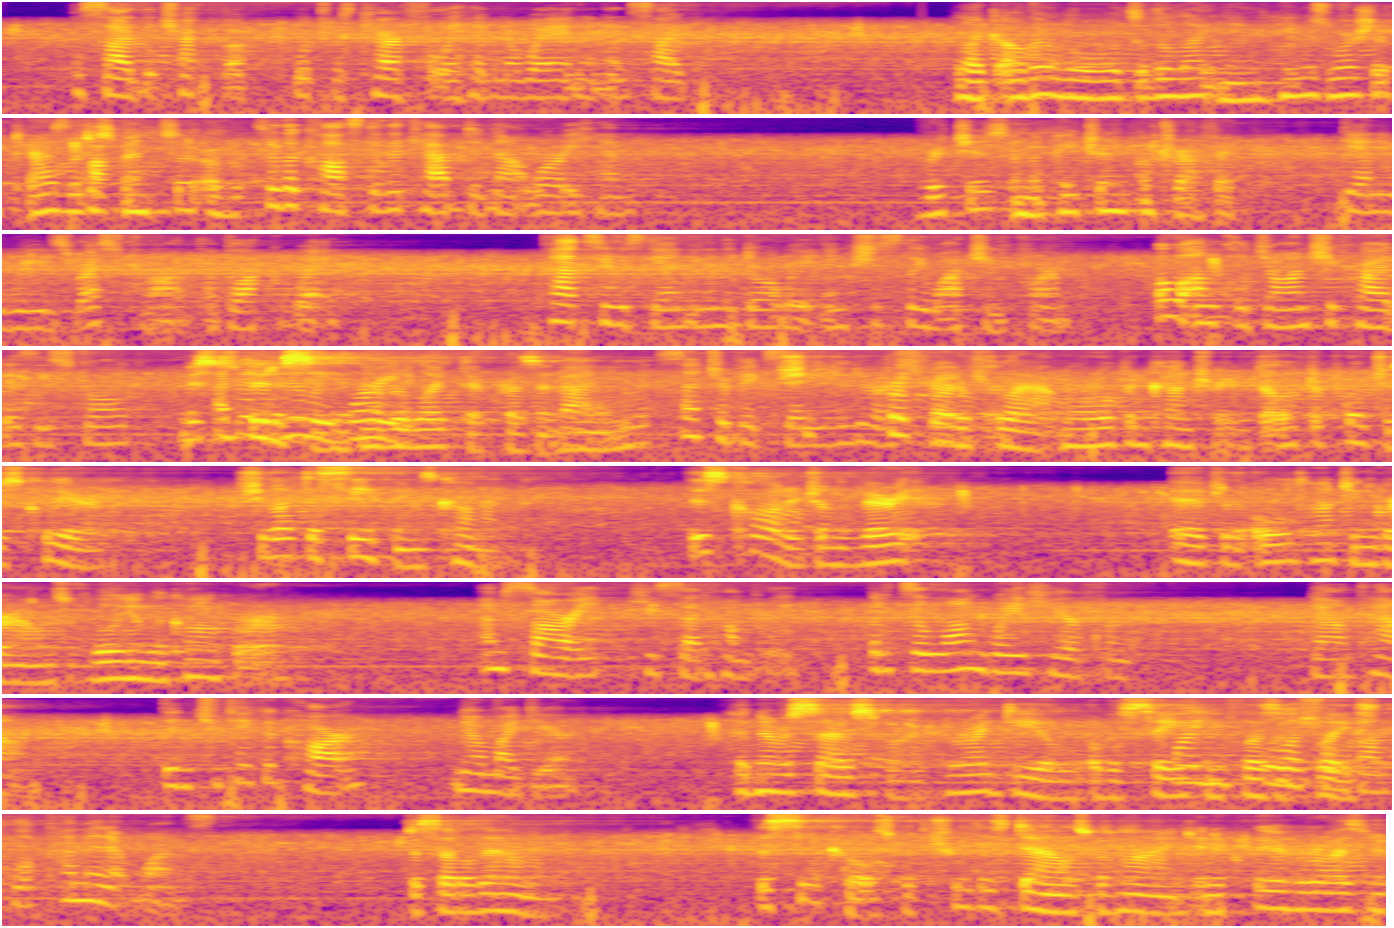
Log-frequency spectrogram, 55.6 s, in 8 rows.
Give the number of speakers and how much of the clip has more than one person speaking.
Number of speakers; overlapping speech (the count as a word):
two, about 10%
